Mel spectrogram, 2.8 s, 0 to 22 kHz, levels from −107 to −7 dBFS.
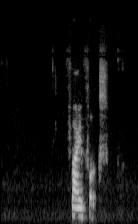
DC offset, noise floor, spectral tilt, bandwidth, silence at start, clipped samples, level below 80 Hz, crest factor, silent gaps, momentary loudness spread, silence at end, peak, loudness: under 0.1%; -89 dBFS; -5 dB/octave; 9.4 kHz; 1.45 s; under 0.1%; under -90 dBFS; 24 dB; none; 15 LU; 0.65 s; -16 dBFS; -36 LUFS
